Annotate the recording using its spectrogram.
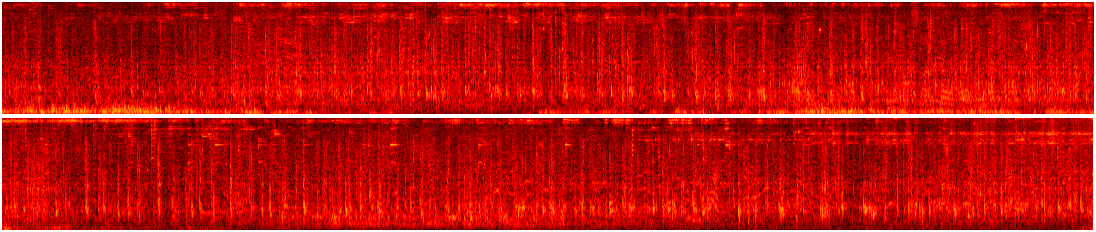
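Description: Hooves of pairs of Shire horses clip-clopping on hard ground as they walk past pulling drays, with onlookers' voices in the background.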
